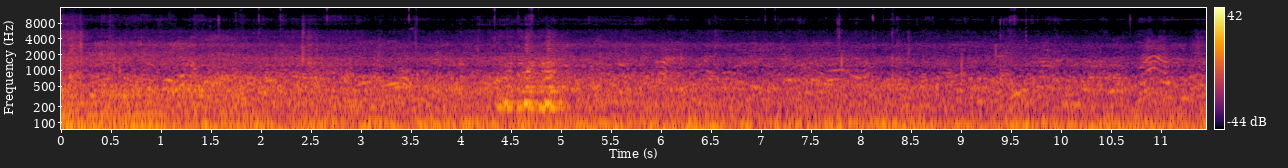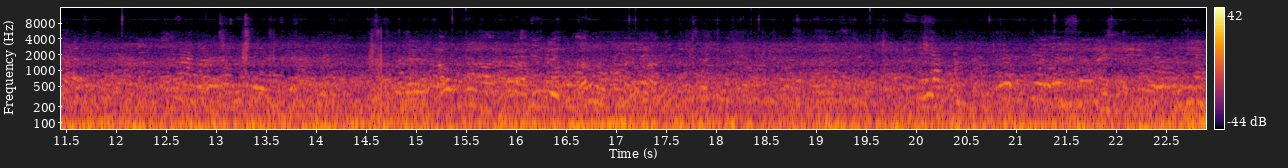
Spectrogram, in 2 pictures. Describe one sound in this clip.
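A crowd of people chatters outdoors on a busy street.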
